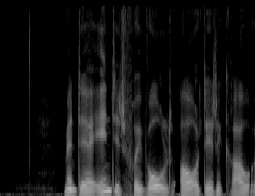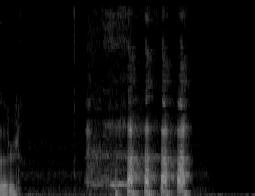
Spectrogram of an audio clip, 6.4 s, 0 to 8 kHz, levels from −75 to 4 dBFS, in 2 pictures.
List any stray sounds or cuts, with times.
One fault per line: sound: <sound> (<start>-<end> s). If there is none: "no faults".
sound: laugh (4.1-5.6 s)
